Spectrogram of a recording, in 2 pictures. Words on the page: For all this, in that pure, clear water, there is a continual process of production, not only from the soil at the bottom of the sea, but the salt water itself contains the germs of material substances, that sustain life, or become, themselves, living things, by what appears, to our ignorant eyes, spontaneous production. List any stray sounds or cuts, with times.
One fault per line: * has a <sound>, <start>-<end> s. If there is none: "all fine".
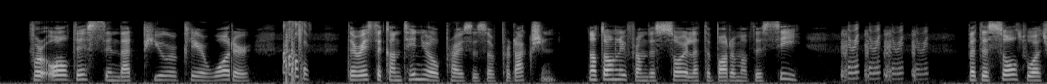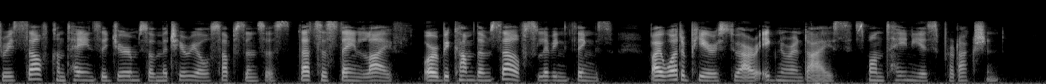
* has a chirp, 2.8-3.1 s
* has a laugh, 8.4-9.3 s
